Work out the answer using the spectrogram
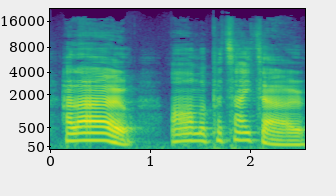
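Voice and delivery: put-on very high, drawn-out cute little British child voice. Imitating the little potato characters: cute british kid accent. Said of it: "they had British accents ... They're like cute little British kid voices".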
